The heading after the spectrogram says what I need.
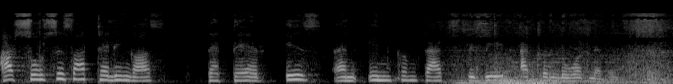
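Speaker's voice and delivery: hushed, secretive, confidential half-whisper. Anchoring a mock news broadcast, sharing breaking news, half-whispering. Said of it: "I'm whispering it".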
